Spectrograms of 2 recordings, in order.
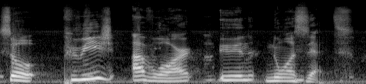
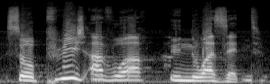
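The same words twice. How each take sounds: First: Very slow, syllable by syllable; over enunciating. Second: Over enunciating. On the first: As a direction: stretch out every sound for the learner. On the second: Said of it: "So the first one is". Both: Shown as a demonstration.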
